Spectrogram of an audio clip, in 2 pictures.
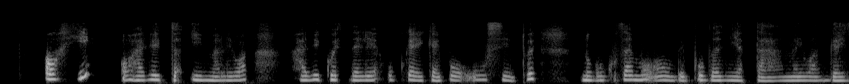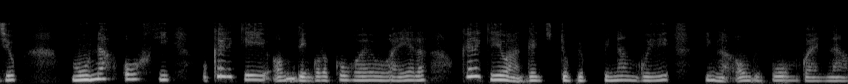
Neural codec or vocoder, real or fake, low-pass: codec, 16 kHz in and 24 kHz out, 0.4 kbps, LongCat-Audio-Codec, fine tuned four codebook decoder; fake; 7.2 kHz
